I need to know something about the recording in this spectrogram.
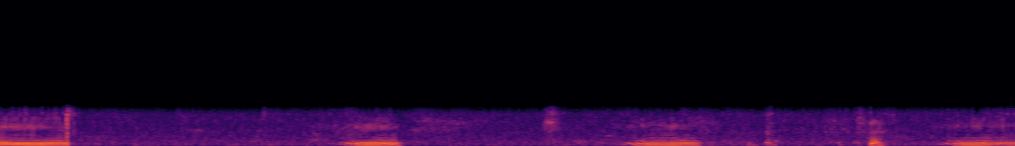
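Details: Drunk man passed out asleep and snoring: rough, rattling snores about every three seconds with soft clicks between; loud snoring in deep sleep.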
